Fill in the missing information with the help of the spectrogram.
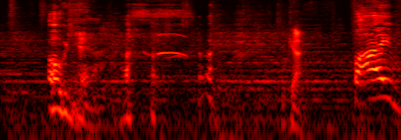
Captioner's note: laughs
